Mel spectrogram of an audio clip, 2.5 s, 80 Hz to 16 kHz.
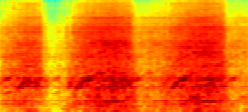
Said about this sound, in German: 20 Nähmaschinen rattern emsig. An den Wänden der Schneiderei im Tiefgeschoss eines modernen Hauses in Kigali hängen bunte Kleider, T-Shirts und Anzüge, fertig zur Anprobe.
